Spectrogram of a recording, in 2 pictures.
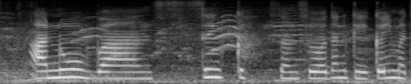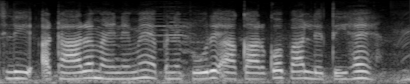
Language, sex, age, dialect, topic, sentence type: Hindi, female, 18-24, Awadhi Bundeli, agriculture, statement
